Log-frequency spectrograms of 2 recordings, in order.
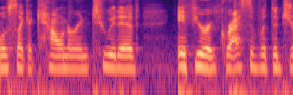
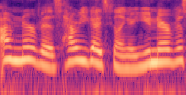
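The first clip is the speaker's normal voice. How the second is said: chummy, personable banter tone, pitched up; 5 semitones higher than usual. Retelling how a lawyer spoke to the jurors, imitating a personable, comedian-like manner. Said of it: "Very personable".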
